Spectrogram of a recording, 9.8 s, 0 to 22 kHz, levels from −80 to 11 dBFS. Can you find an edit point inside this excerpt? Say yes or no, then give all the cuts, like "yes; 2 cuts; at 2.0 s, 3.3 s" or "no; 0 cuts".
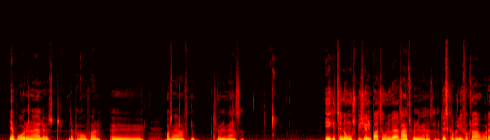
yes; 4 cuts; at 1.4 s, 2.1 s, 3.4 s, 7.4 s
